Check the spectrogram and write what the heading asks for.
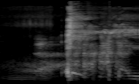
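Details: A single sneeze: a rising in-breath, then a sudden, explosive, hissing burst, with brief breathy sounds afterward.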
